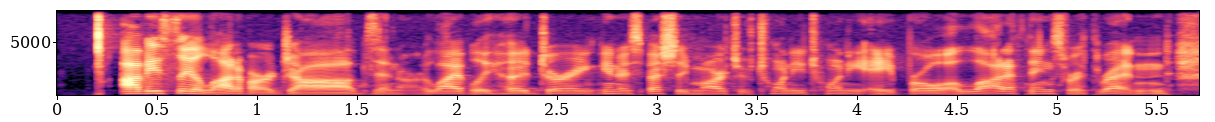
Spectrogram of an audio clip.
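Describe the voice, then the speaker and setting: A woman talks at a very fast pace with hardly any pauses, her pitch fairly low and her tone bright and sharp. Her intonation is monotone and flat, with vocal fry throughout. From military brat, born in Japan. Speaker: realtor. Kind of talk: casual chat.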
